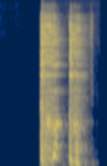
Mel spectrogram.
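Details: Two short, rough cough bursts from an adult with a cold, recorded while unwell; cough.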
